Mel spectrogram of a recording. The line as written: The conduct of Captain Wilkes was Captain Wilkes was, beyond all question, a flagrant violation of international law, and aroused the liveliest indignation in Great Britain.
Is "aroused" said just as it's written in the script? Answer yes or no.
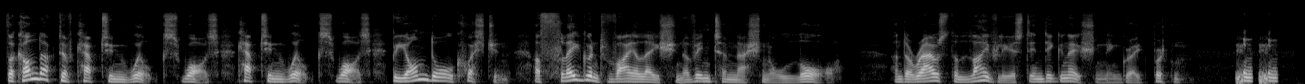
yes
